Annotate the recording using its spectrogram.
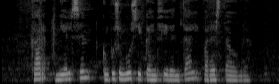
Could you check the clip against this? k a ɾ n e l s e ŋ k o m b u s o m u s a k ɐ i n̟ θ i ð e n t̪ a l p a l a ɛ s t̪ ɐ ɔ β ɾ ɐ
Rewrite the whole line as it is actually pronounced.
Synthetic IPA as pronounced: k a ɾ n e l s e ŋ k o m p u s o m u s i k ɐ i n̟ θ i ð e n t̪ a l p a ɾ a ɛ s t̪ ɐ ɔ β ɾ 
